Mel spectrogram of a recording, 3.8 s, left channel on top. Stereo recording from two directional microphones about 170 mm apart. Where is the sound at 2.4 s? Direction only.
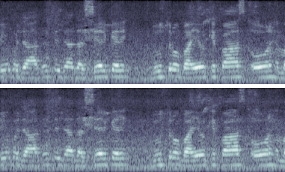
25° left (ahead or behind).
